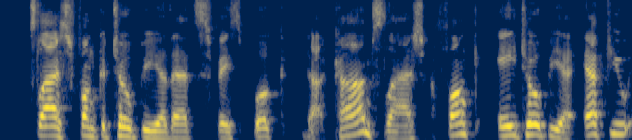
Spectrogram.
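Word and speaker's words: Funkatopia: fun to Tokyo and sometimes I pronounce it funky a topia because a lot of people don't know that there's an A in there and it's you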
